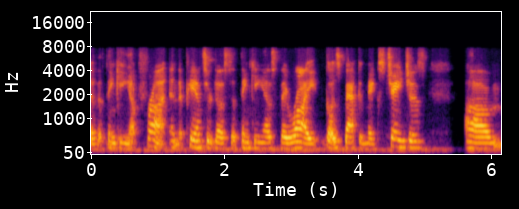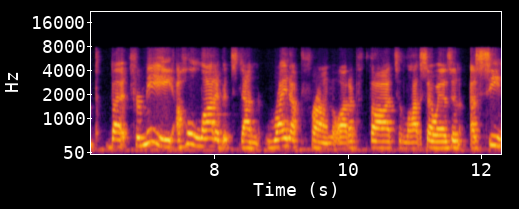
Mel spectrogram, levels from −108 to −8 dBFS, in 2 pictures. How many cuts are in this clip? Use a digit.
1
